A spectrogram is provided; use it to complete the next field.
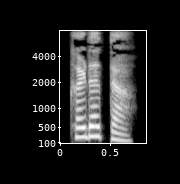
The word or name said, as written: ಕಡತ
